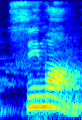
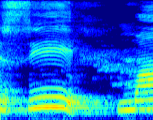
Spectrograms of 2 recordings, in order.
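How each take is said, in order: First: Said in the usual way. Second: सी, मा in two very long held syllables; खींचकर उच्चारण. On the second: Shown as a demonstration. (सी और मा को बहुत लंबा खींचकर) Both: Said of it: "सीमा को उच्चारण करो".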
